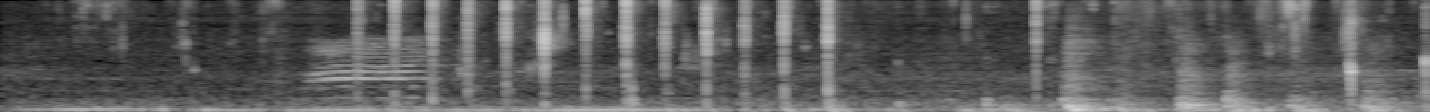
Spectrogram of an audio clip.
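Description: Slime being squeezed and poked in the hand, giving a rapid run of sharp clicks and pops as air pockets burst. A brief squeaky tone sounds about two seconds in, and low wet squelches follow near the end.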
